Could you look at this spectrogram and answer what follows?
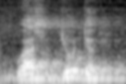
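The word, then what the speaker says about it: واسجد: Ya itu memang harus keluar, bukannya karena dikeluarkan, hukumnya memang begitu ya. Wasjud, d-nya keluarkan. Wasjud waqtarib ya. Nah itu cara membacanya yang Insyaallah yang benar menurut tajwidnya.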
